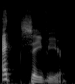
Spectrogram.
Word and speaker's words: Xavier: exactly like this but he pronounced the x it was x-savior x-savior um so brandon clark after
